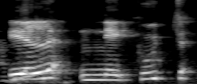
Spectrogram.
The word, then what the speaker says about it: n'écoutent: Ils n'écoutent pas. Voilà, ils n'écoutent pas. N'écoute And remember, E-N-T, you don't pronounce it here, Right.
